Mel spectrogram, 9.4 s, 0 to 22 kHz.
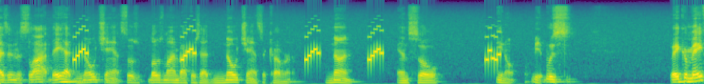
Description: Five-tone selective call (EEA), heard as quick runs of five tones, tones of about 40 ms, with speech in English. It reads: 25807 25807 25807 25807 29326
